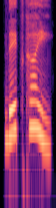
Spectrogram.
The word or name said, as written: ದೆಖ್ಖಾಯ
